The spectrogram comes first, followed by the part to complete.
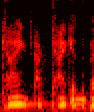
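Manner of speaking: soft, hushed little whisper. Retelling a child's question in a shared hotel room: imitating a whisper. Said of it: "she was, like, whispering".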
